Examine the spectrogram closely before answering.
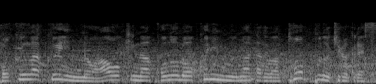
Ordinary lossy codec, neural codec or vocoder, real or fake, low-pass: MP3, 64 kbps; codec, 16 kHz, 2 kbps, FunCodec, trained on Chinese and English, 25 frames a second; fake; 7.2 kHz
